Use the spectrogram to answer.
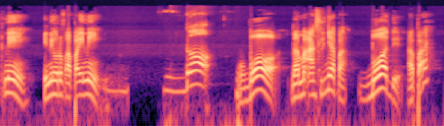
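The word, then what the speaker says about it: ضاد: Do. Do.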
